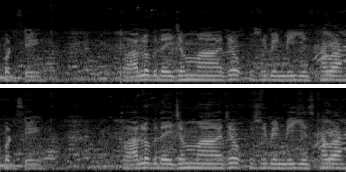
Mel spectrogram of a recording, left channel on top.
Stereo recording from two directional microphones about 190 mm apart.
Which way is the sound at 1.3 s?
Centre (ahead or behind).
